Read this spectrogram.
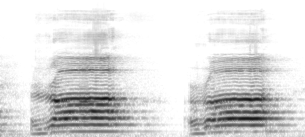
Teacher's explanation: ये जुबान की नोक और मुकाबिल के तालू से अदा होता है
